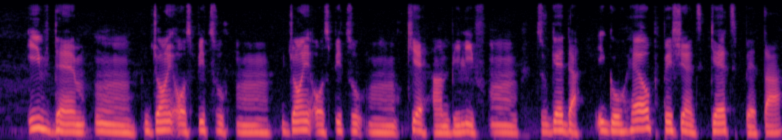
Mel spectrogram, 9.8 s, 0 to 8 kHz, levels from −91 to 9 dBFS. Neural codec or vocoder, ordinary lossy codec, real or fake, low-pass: none; none; real; 7.2 kHz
